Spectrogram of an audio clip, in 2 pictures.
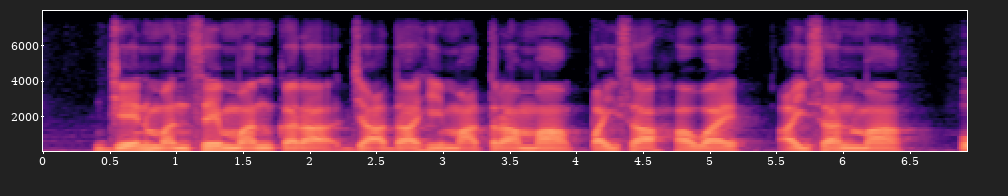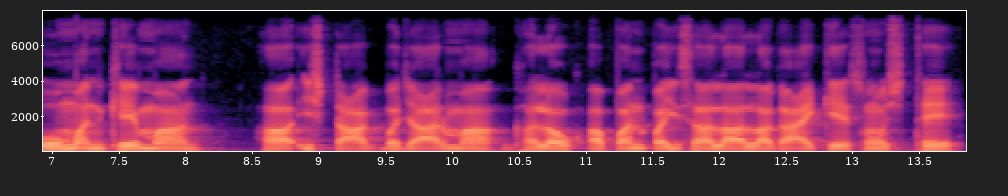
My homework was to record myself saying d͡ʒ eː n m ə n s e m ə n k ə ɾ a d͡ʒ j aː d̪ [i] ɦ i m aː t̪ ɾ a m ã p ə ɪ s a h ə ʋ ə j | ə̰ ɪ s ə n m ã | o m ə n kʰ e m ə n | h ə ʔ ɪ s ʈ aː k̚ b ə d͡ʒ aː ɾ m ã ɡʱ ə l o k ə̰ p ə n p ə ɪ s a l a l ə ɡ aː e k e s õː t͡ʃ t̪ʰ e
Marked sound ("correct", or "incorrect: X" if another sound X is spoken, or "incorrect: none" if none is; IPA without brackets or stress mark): incorrect: a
